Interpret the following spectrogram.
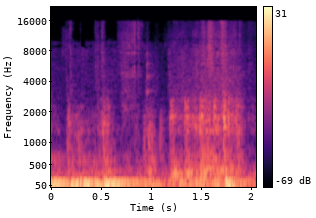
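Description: A rock band jamming in a small rehearsal room: drum kit hits and cymbals over electric bass and electric guitar, recorded on a cellphone, easing off a little toward the end.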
